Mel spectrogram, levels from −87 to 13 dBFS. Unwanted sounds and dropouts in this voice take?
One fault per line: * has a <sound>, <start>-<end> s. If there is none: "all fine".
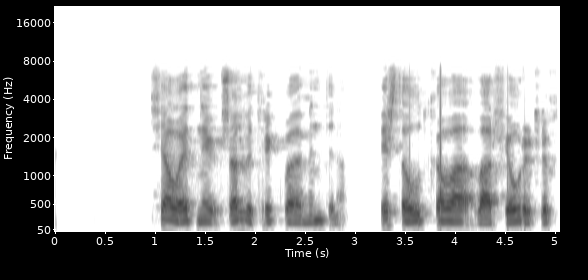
all fine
